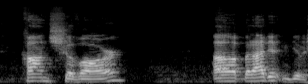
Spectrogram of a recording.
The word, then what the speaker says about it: Conchobar: wrong, and I know it's supposed to be pronounced Conchobar, but I didn't give a shit.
